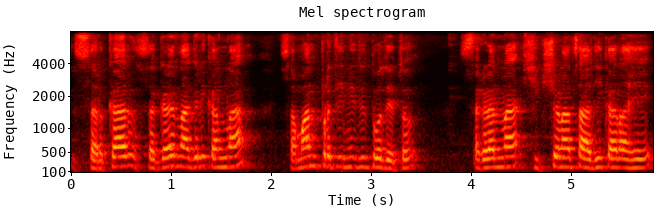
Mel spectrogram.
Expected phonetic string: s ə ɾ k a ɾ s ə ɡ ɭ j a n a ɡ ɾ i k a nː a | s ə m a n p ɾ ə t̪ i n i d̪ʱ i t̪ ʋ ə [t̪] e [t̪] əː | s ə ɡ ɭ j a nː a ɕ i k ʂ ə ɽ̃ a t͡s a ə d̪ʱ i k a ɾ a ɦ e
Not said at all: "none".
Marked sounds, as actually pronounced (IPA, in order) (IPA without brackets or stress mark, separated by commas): d̪, t̪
